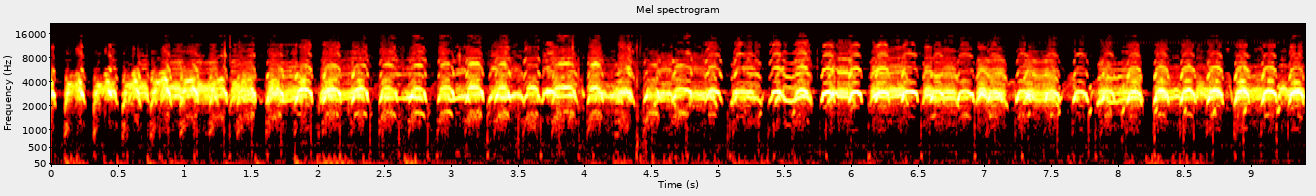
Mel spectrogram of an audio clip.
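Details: Osprey screaming at the Charlo nest on August 8, 2018, around 5:30 pm MDT: loud, close, piercing whistled notes repeated rapidly, over two per second, each a short rising-then-falling squeal in an unbroken series.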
